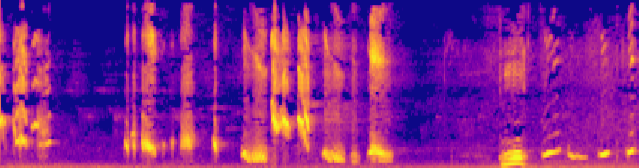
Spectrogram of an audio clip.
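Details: Lure song of a white-rumped shama for prompting silent birds to sing: rasping, chattering bursts followed by a clear downward-sliding whistle and short bright whistled notes.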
